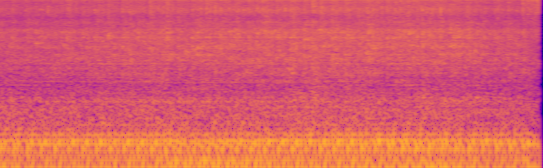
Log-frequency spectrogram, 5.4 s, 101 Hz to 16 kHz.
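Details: 1989 Ford F150 single cab, long parked project truck, exhaust open at the headers with no muffler: deep, raw, very loud roar with choppy low rumble at idle and revs; obnoxious exhaust from disconnected headers, to be fixed.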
